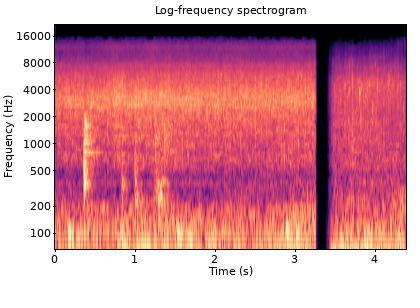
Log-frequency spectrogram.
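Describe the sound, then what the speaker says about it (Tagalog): Field frogs sauté in a hot pan with a steady dense sizzle and a few clicks of stirring early on, broken by a brief cut near the end before the frying hiss resumes. "gigisa muna natin yung palakang bukid"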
